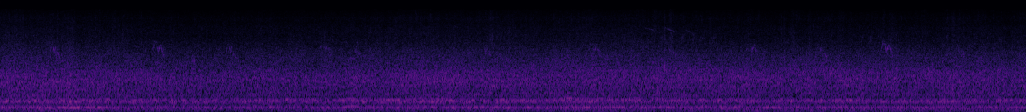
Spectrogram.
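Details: A busy honeybee hive in spring, with bees flying in and out: an unbroken low humming drone and occasional brief, faint bird notes above it.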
